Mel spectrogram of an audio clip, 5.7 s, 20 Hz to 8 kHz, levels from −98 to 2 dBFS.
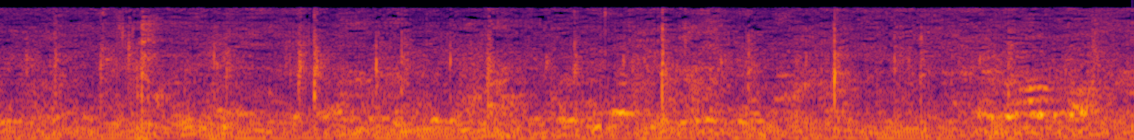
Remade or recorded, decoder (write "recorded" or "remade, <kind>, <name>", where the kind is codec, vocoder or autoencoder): remade, vocoder, Vocos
